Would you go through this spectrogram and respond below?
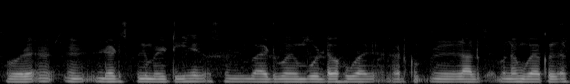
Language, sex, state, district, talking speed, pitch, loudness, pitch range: Hindi, male, Chhattisgarh, Raigarh, 95 wpm, 130 Hz, -35 LUFS, 125-130 Hz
